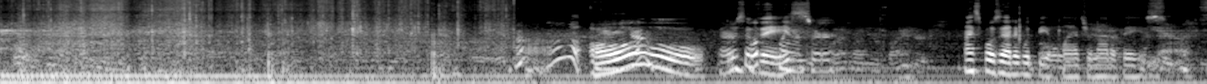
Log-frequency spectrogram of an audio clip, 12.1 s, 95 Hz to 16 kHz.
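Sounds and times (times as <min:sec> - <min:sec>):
packing paper rustling and crinkling: 0:00.0 - 0:05.4
steady low hum: 0:00.0 - 0:12.0.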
